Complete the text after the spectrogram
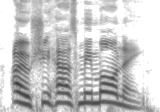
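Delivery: loud Cockney impression; Cockney accent. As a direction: do McDowell's Cockney. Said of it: "That's what Malcolm McDowell sounds like".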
